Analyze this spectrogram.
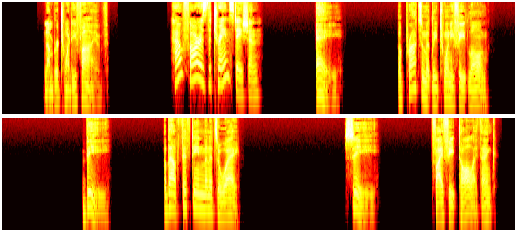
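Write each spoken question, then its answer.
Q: How far is the train station?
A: B: About 15 minutes away.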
